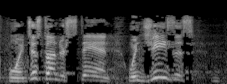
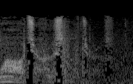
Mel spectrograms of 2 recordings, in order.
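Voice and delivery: wailing lament; 7 semitones lower, 12 dB quieter, much faster than usual. Acted. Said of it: "He had been wailing".

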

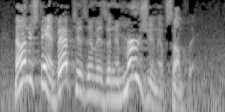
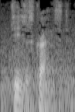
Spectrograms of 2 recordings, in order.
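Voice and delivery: hushed reverence; 13 semitones lower, 10 dB quieter, slower than usual. Real, not acted. Hushed answer to what saves.

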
